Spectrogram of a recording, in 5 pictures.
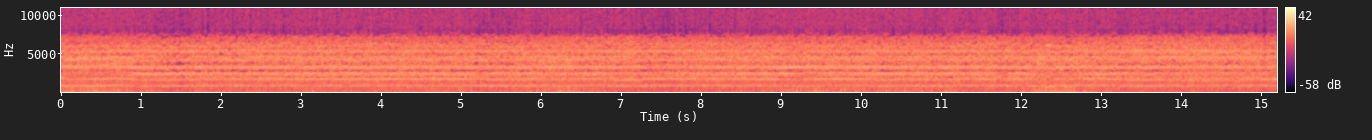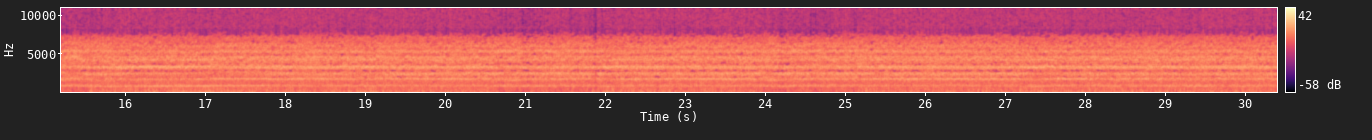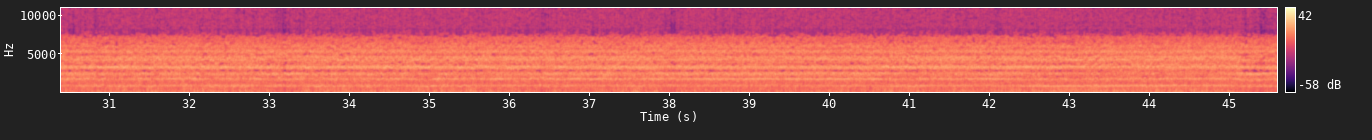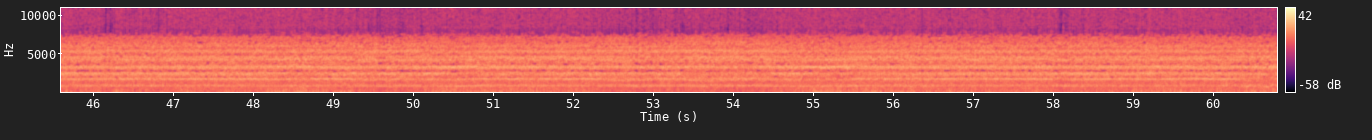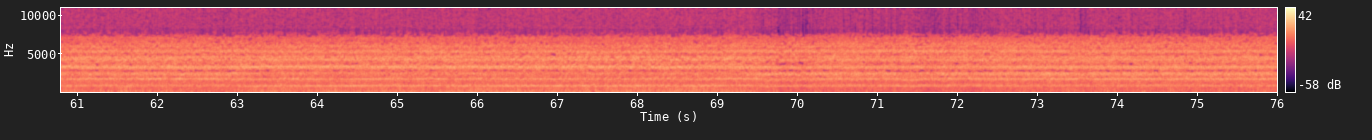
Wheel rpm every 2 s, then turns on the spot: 220, 230, 230, 230, 230, 230, 220, 220, 220, 240, 230, 230, 230, 230, 230, 220, 230, 220, 240, 230, 230, 210, 230, 230, 230, 230, 230, 220, 230, 230, 230, 220, 210, 210, 220, 230, 230, 230.
none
